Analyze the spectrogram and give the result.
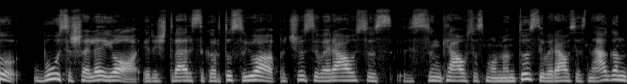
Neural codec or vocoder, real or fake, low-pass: vocoder, 48 kHz, 128 mel bands, Vocos; fake; 14.4 kHz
